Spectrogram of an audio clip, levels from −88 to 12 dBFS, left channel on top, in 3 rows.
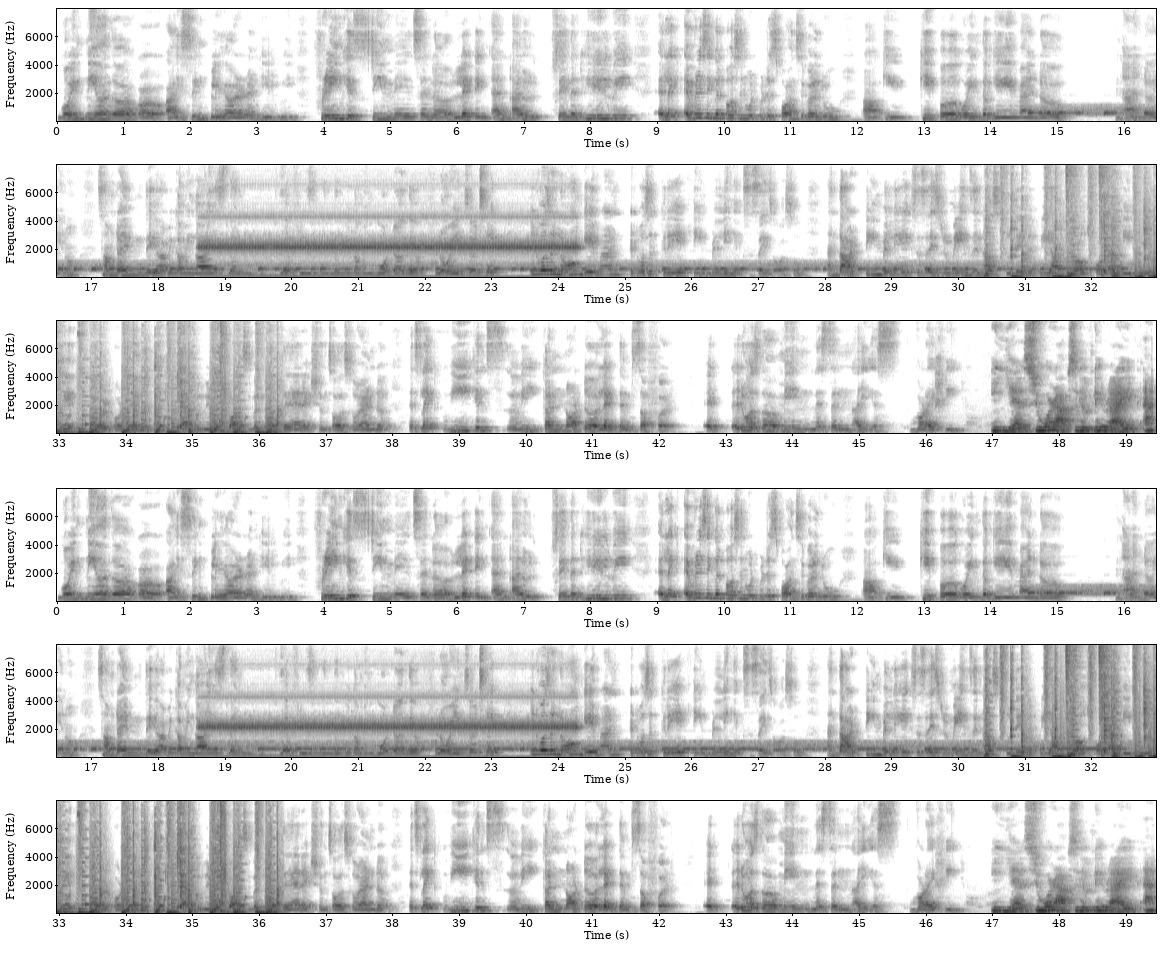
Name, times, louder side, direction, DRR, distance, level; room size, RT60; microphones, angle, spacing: voice 1, 0.0-3.5 4.0-7.2 7.4-8.6 9.0-11.7 12.1-15.1 15.9-16.8 17.1-23.1 23.6-27.6 28.0-34.3 34.7-37.9 38.2-42.1 42.7-42.8 43.1-45.5 45.8-46.5, right 1 dB, 20° right, 2.1 m, -28 dB
sound 1, 14.4-32.9, right 1 dB, 85° right, 2.7 m, -33 dB
sound 2, 18.6-24.3, equal, ahead, 1.4 m, -26 dB
sound 3, 30.4-36.4, right 4 dB, 45° right, 0.4 m, -20 dB
voice 2, 47.0-49.4, left 1 dB, 70° left, 1.4 m, -17 dB
12.5 x 4.2 x 4.3 m
head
